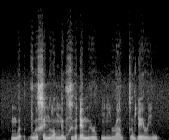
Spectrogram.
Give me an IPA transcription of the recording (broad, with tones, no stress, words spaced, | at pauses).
mu˧ə̯ʔə˦˥k̚ vu˧ə̯xɛ˧n lɔ˧ŋɛ˧˥w xɨ˧˥ə̯ɗɛ˧ mɨ˨˩˦ɹu˨˩k̚ ŋə˨˩˨ŋɹa˨˩˨w kə˧˥wɗe˧ ɹi˧w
